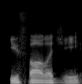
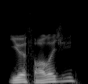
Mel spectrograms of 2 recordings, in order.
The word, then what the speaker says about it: ufology: play a prominent role in fantasy science fiction eupfology. Oh, u e ufology.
